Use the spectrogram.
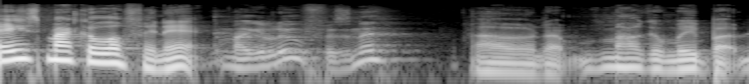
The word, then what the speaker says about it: Magaluf: say my Google magalov you say laugh as if you're saying um Loughborough yeah he's Michael off in it magaluf isn't it oh no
